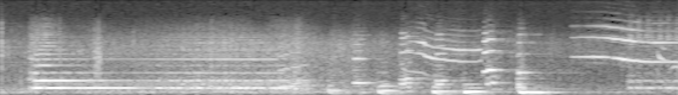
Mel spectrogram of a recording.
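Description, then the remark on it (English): A cat caught in a trap baited with liver meows repeatedly and loudly, with long drawn-out yowls followed by shorter, rising cries, sounding distressed and agitated, with no talking. “The cats fall the liver into the trap, and then we got them.”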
